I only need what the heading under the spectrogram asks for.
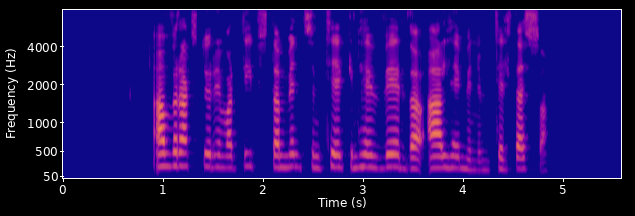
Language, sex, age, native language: Icelandic, female, 40-49, Icelandic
